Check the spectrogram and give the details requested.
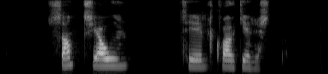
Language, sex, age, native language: Icelandic, male, 10, Icelandic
